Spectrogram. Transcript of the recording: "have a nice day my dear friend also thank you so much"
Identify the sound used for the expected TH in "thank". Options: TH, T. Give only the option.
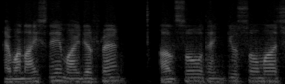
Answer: T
